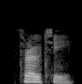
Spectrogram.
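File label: "throaty", English; {‘ɵrəʋtı}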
